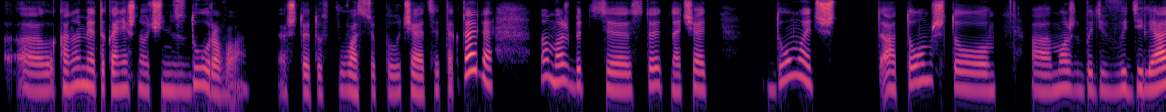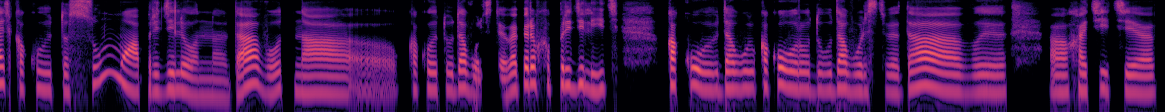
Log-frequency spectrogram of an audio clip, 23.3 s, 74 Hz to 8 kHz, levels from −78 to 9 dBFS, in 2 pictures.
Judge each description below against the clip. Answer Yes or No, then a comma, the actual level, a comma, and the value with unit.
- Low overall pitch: No, high, 190 Hz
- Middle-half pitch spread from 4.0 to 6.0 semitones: No, average, 3.2 semitones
